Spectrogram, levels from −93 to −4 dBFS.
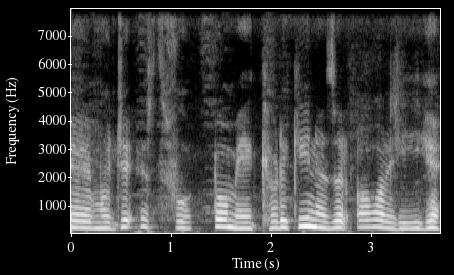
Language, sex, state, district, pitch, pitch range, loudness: Hindi, female, Madhya Pradesh, Umaria, 235 Hz, 220-250 Hz, -16 LUFS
